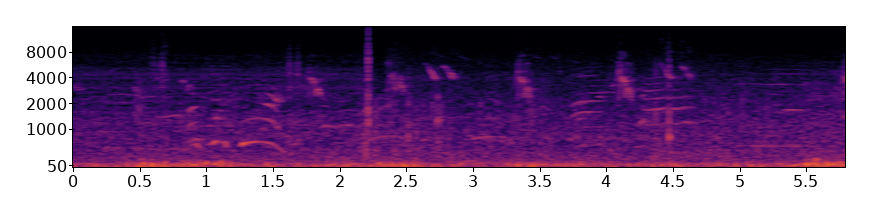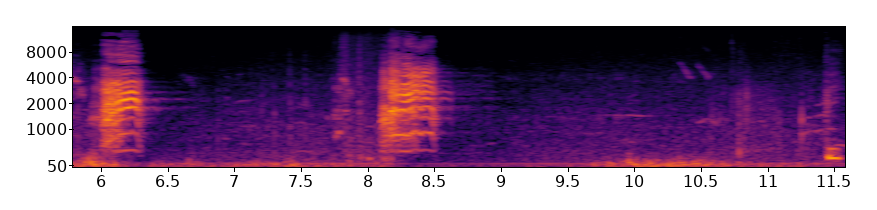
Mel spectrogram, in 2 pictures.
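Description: Two loud, harsh squawks from parrots at a zoo ring out a couple of seconds apart over constant background noise and distant chatter.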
